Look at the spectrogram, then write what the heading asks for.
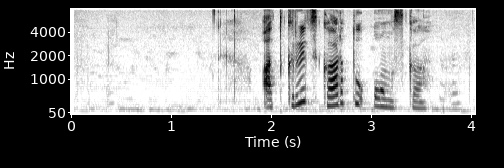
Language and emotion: Russian, neutral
